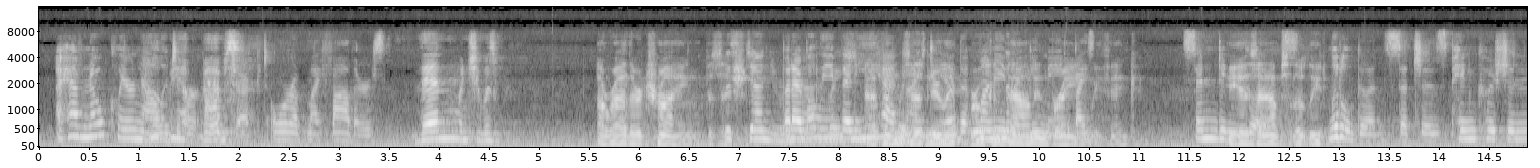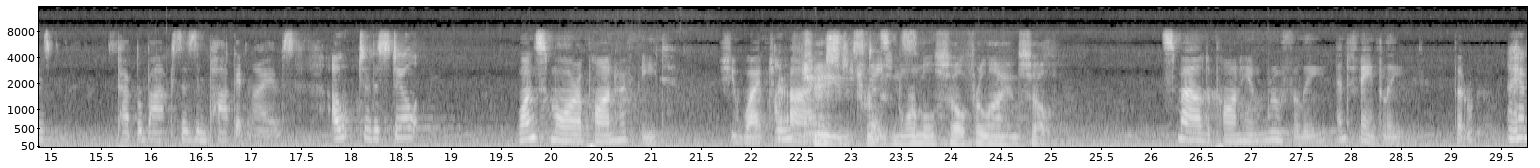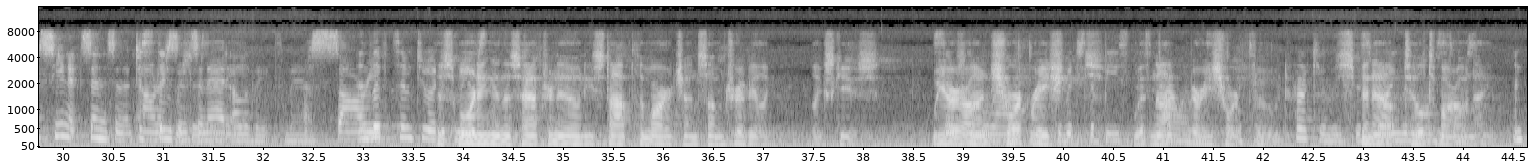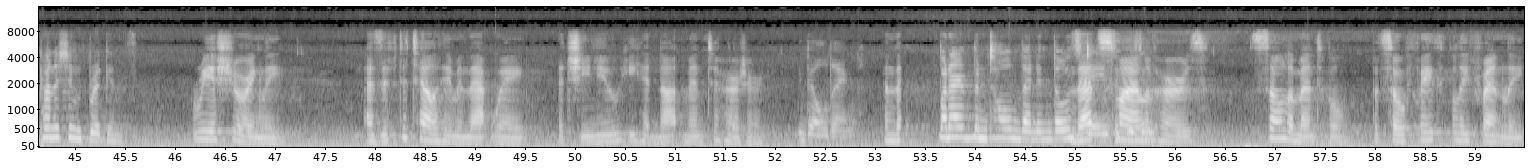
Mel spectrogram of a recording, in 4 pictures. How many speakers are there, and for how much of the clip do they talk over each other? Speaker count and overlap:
four, about 34%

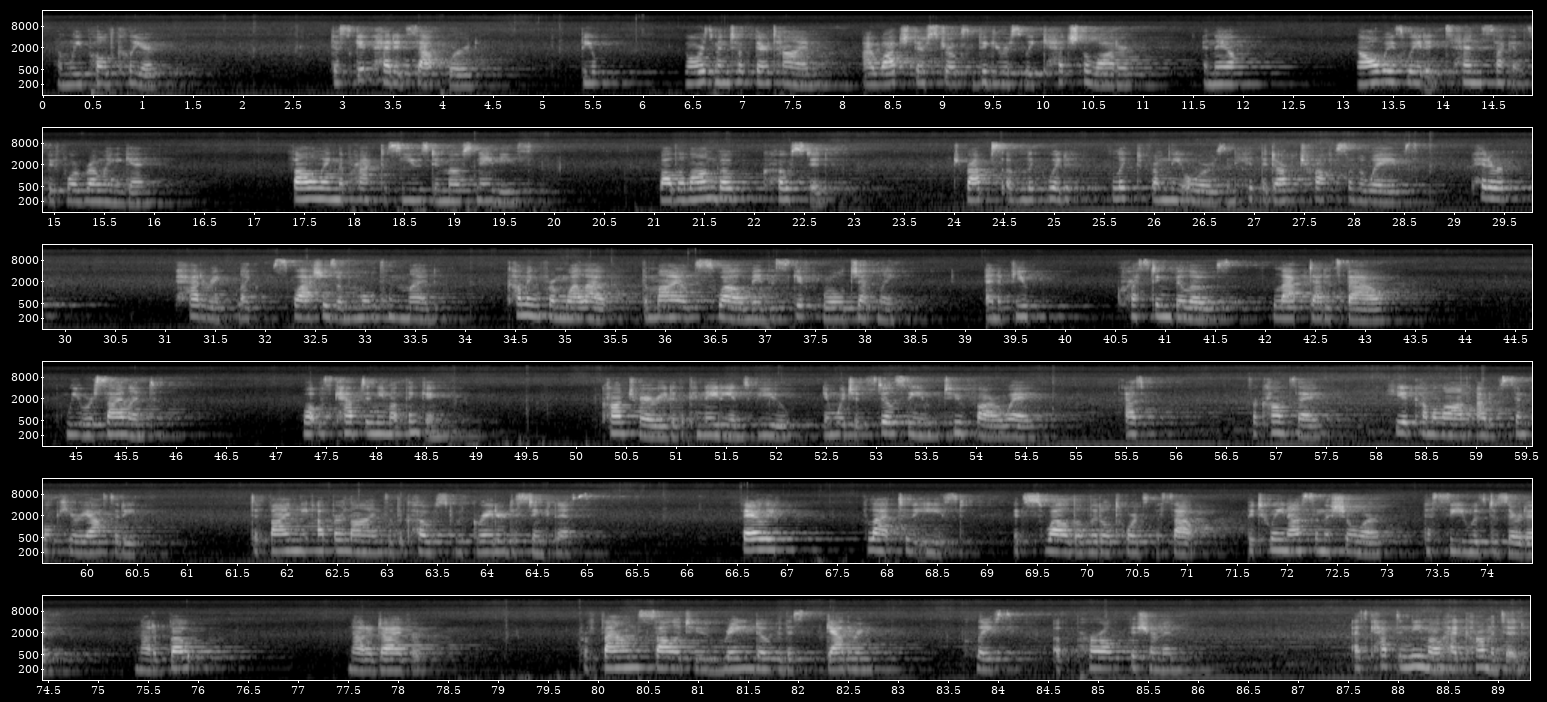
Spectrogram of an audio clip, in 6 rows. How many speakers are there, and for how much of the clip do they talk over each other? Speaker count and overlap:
one, no overlap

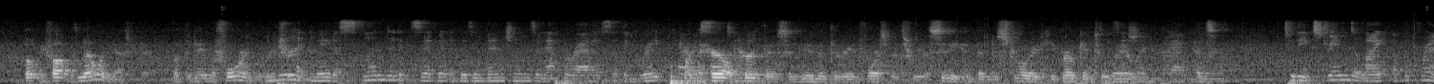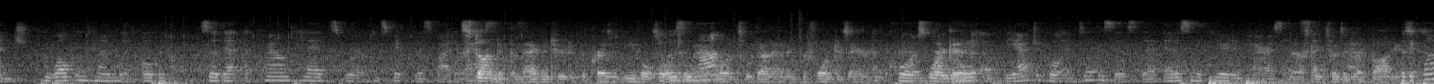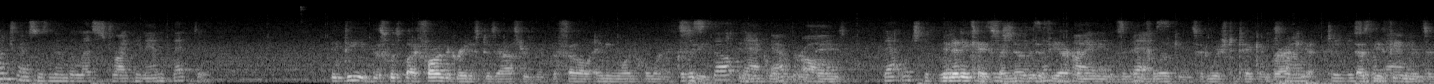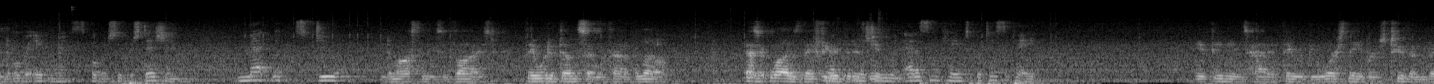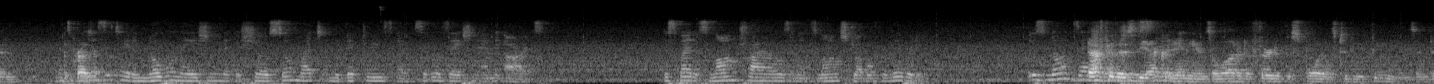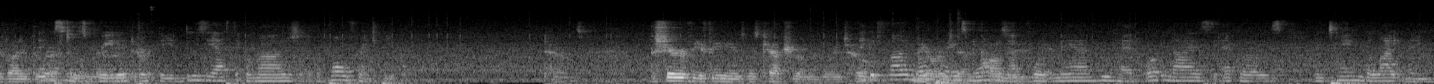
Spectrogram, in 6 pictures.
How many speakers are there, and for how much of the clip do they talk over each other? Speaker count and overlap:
two, about 23%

